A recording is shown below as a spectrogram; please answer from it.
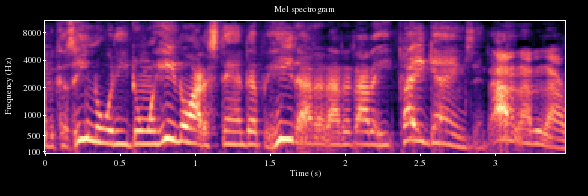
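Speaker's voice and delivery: mimicked frustrated rant; frustrated coworker. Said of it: "she was more frustrated than normal".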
